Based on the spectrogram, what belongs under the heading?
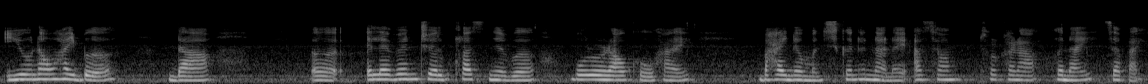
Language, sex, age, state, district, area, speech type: Bodo, female, 18-30, Assam, Kokrajhar, urban, spontaneous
